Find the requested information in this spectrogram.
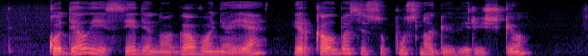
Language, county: Lithuanian, Panevėžys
